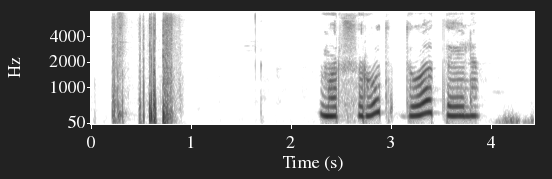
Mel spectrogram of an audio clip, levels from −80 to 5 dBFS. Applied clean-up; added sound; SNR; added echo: none; Hi-hat; 17 dB; none.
